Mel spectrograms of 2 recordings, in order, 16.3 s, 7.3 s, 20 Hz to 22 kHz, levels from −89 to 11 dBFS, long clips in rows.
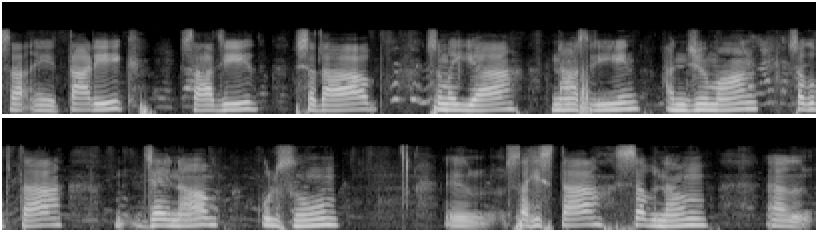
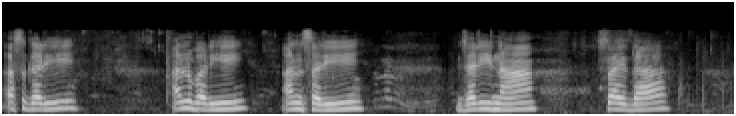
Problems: constant background noise, background conversations at intervals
